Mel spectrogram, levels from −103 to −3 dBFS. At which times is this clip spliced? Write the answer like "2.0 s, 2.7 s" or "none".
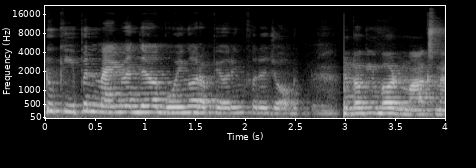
3.0 s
